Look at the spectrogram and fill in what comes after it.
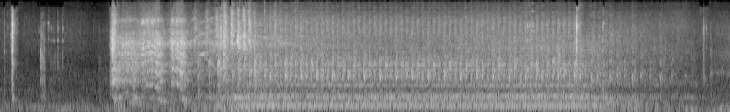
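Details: New Mahindra tractor that wouldn't start because the PTO switch was left on after brush hogging: with PTO off, brief crank then it fires right up and holds a steady, even diesel idle; starts and runs normally.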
